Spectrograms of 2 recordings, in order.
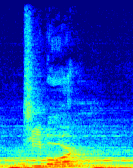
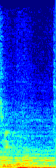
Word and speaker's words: Tibor: Got my man Tibor, and we're just hanging out. How you doing? Pretty good, pretty good. Now, how do we say your name? Tibor. Tibor, I said it right.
